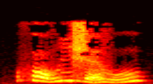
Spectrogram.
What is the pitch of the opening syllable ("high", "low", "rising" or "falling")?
falling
